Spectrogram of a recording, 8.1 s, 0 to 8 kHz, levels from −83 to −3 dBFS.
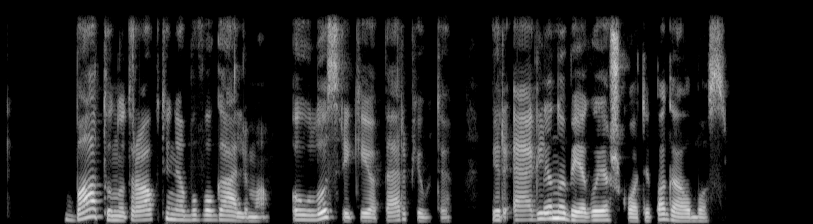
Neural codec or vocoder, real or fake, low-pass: none; real; 7.2 kHz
